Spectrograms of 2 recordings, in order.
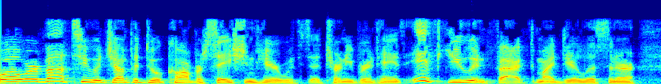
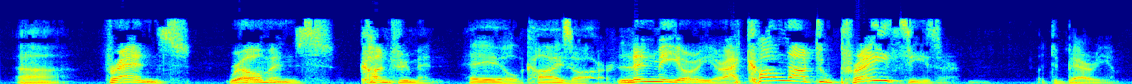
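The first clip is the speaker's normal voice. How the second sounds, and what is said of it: Theatrical put-on accent. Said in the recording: “Interesting accent. ... Was that Charl- a Roman accent? ... You, Roman accent. I have no idea what that accent was.”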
